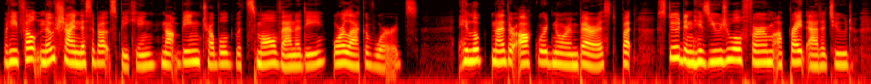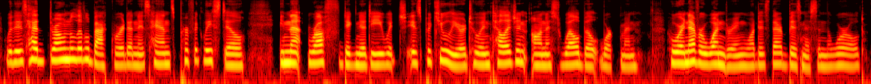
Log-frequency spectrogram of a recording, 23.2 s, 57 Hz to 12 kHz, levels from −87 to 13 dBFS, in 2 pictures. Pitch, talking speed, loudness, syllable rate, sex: 210 Hz, 175 wpm, -20 LUFS, 5.0 syllables/s, female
